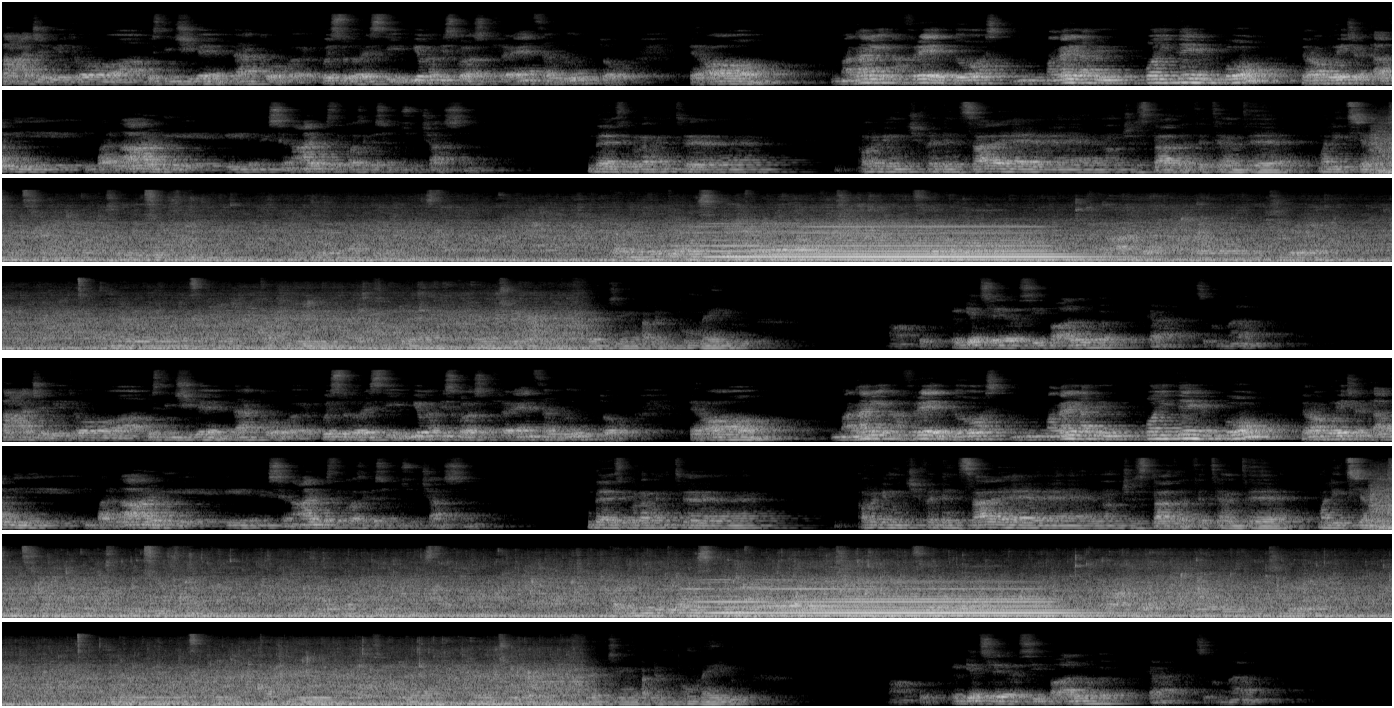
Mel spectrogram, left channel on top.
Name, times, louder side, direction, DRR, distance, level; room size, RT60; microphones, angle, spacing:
voice 1, 0.0-6.2 6.9-7.7 8.3-12.7 13.0-18.6 42.8-43.1 50.6-50.8 51.2-52.8 53.2-53.4 53.8-54.2, equal, 5° right, -10 dB, 0.7 m, -26 dB
voice 2, 19.8-21.5 22.5-26.8 27.1-30.0 30.6-32.9 33.8-37.9 38.4-41.0 42.5-49.1, equal, 75° right, -4 dB, 0.8 m, -29 dB
sound 1, 27.6-47.5, right 2 dB, 45° right, 0.4 m, -26 dB
Bowed string instrument, 34.4-40.4, equal, 15° left, 0.4 m, -18 dB
2.5 x 2.1 x 3.1 m, 1.2 s
head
